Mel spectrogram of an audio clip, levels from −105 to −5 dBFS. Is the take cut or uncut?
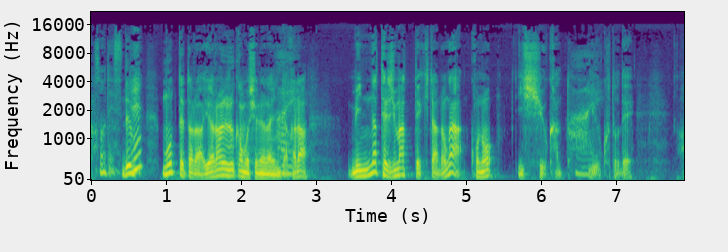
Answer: uncut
